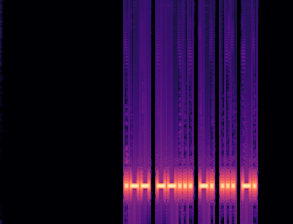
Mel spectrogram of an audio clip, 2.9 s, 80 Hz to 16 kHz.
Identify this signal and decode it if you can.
Morse code, heard as a keyed tone, about 44 wpm, 690 Hz. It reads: W7NSN
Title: USA Call Signs - 5 Characters - 4x Character Spacing - 45wpm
